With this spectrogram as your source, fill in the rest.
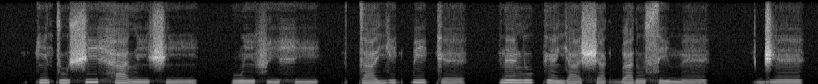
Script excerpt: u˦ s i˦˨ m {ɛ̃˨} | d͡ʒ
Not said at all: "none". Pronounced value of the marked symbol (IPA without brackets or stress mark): ɛ̃˨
